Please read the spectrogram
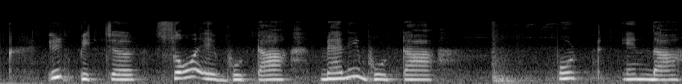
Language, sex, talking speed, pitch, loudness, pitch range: English, female, 80 wpm, 235 Hz, -15 LUFS, 225-275 Hz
